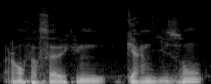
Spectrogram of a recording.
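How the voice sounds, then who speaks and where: A man's voice: deep voice, flat delivery, brisk, mellow. A man with a Belgian French accent giving casual, somewhat hesitant live commentary as a game streamer.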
